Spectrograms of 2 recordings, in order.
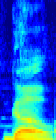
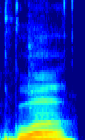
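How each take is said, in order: First: The name sounds like 'go' with no w-glide. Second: The name has a w-glide, like 'gwo'. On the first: The speaker calls it wrong. "It's not Go" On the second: The speaker calls it right. "It's Guo"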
